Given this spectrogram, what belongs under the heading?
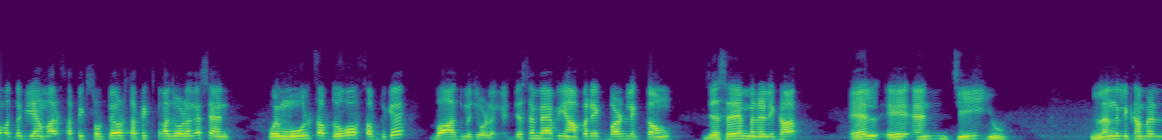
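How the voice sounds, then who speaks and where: A man teaching English grammar to students in a classroom-style lesson. He asks questions and answers them himself, calls the students "beta", and spells words out slowly letter by letter. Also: high voice, clean tone. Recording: tinny phone-like lo-fi recording.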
